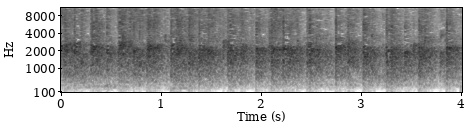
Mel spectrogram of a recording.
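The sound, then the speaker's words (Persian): An audience applauding at a lecture on self-confidence, with dense, loud clapping that holds steady throughout. “لطفا خودتون تشویق کنیم.”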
